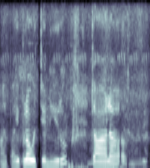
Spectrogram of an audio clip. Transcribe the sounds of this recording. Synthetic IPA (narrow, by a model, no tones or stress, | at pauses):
pɐjplo̞ːʋɐt͡ʃːeːniːɾut͡ʃaːlaː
